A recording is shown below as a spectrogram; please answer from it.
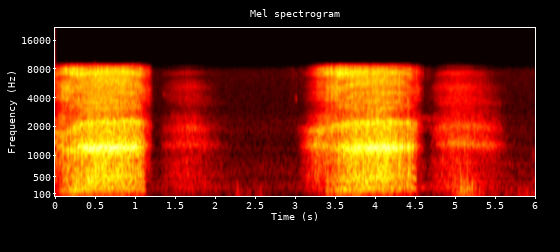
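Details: Wife snoring: two very loud, harsh, rasping snores on the in-breath, each followed by a softer, airy out-breath.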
